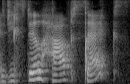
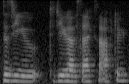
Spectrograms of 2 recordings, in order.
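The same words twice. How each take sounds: First: Said in the usual way. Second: Dropped to a soft hush, lower. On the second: Real, not acted. Asking the guest about sex after, in a soft hush. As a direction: lean in and ask it softly, conspiratorially. Quietly asking a cheeky question.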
